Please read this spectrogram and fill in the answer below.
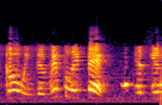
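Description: Continuous speech from one voice, which sounds thin and narrow like a voice heard over a telephone line.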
